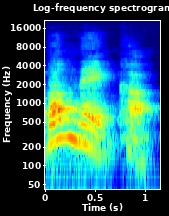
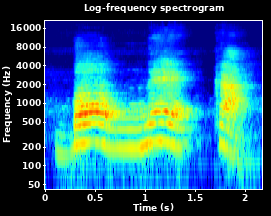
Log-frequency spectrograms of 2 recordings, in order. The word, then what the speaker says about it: boneca: Boneca. Boneca. Percebam que a sílaba que eu falei com mais força, que eu coloquei um pouquinho de força na minha boca para falar, foi o né.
